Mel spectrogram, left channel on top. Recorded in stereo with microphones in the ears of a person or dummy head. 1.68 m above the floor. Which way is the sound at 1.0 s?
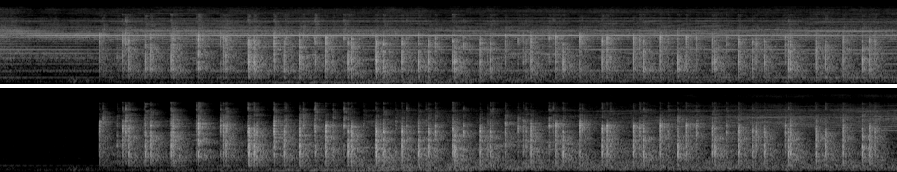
Centre (ahead or behind).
